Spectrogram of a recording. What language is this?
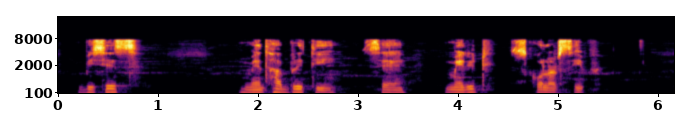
Santali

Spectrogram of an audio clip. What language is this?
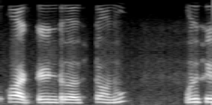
Punjabi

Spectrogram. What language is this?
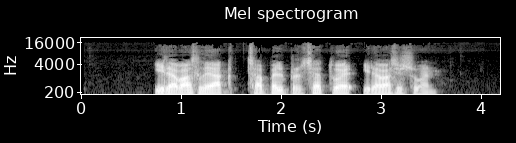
Basque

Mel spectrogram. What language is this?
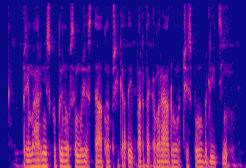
Czech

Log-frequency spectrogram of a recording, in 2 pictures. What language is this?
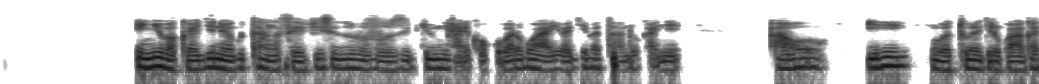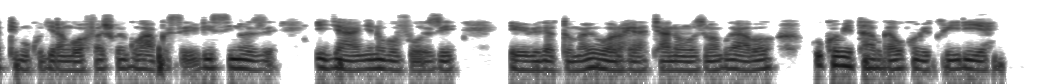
Kinyarwanda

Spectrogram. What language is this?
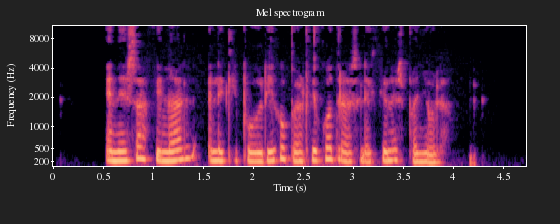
Spanish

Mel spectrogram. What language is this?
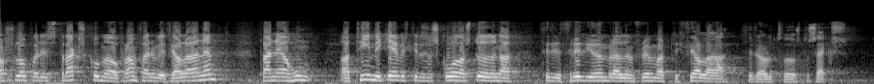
Icelandic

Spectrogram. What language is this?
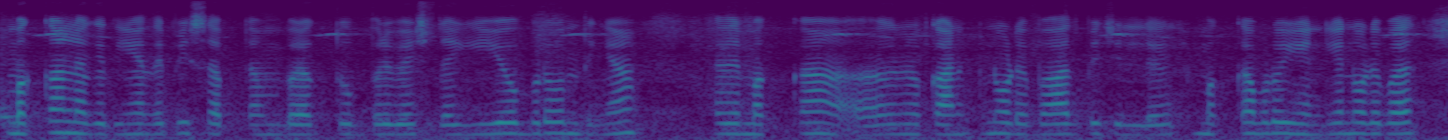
Dogri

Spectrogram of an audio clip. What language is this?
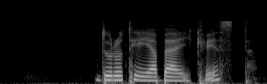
Swedish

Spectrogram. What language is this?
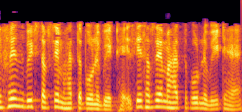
Hindi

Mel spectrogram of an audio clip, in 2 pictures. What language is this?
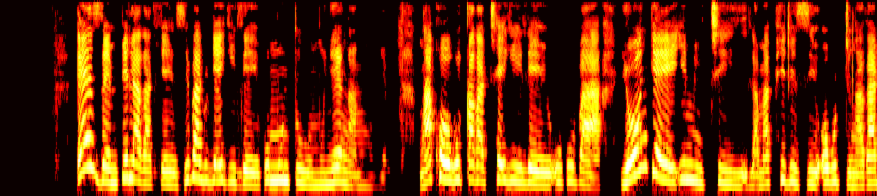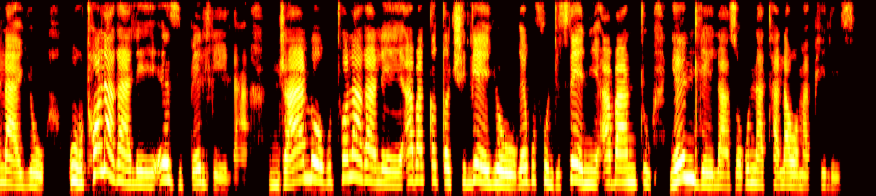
North Ndebele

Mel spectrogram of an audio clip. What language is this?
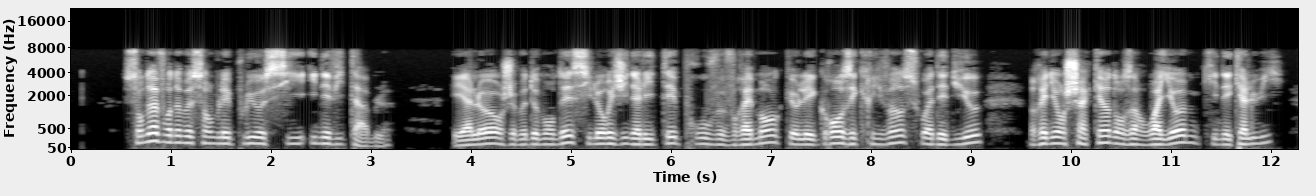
French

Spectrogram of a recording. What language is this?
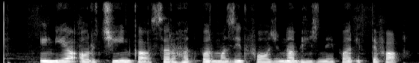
Urdu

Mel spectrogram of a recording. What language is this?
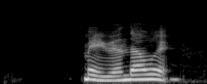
Chinese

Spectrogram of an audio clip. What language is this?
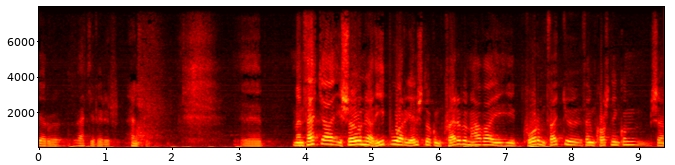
Icelandic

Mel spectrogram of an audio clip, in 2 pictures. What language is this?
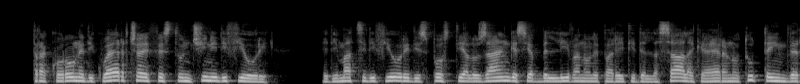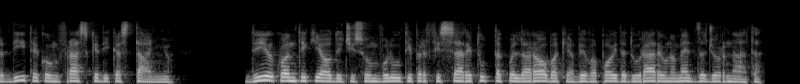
Italian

